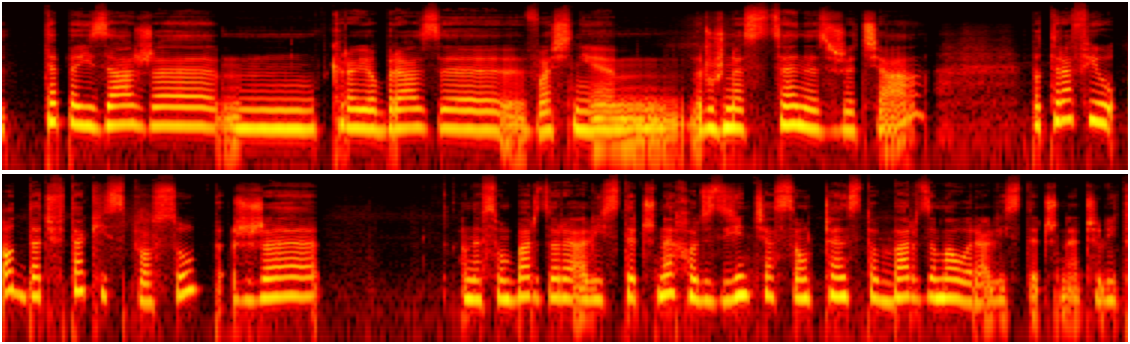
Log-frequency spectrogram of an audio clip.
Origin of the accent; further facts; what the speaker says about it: Podlaskie Voivodeship, Poland; Ja też pochodzę właśnie z Podlasia i czego ja doświadczyłam, jeśli chodzi o pejzaż, o krajobraz, jeszcze w dzieciństwie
